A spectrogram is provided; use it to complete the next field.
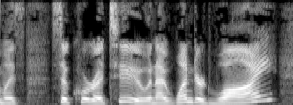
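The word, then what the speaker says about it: さくら: But I did want to also say that I guess if you're using English pronunciation, you'll pronounce this word as Sakura. And I think in Japanese, it's more like Sakura or something like that.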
